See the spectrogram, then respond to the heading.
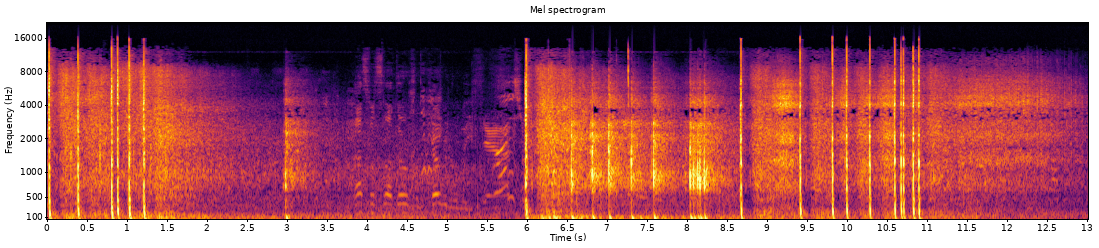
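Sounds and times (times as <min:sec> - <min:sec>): fireworks bangs: 0:00.0 - 0:03.5, 0:06.0 - 0:13.0
fireworks crackle: 0:06.0 - 0:13.0.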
